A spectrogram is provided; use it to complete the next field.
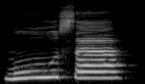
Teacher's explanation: مو پہ 2 کاؤنٹس، سا پہ 2 کاؤنٹس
